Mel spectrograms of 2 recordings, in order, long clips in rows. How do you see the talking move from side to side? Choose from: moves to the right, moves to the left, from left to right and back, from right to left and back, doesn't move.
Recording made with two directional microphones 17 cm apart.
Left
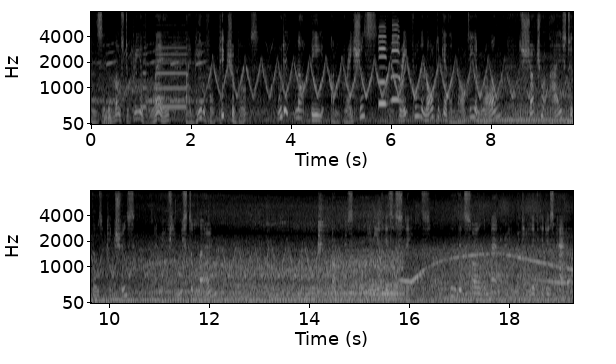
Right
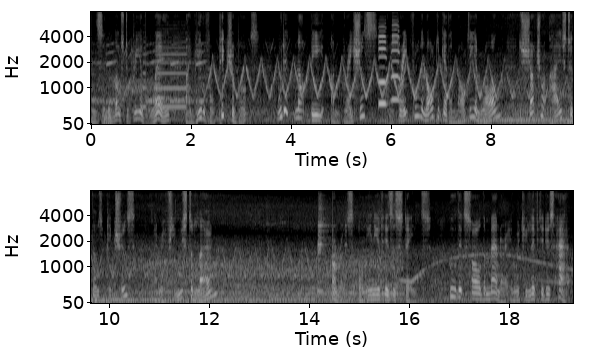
doesn't move.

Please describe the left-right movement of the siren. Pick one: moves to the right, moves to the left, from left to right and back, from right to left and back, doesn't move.
moves to the left.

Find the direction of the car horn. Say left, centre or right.
right.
